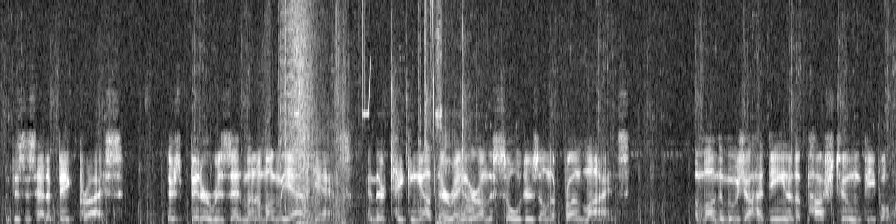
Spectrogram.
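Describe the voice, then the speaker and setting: Veteran spy, very low voice, grave, measured dramatic briefing, game, horse hooves and noise behind. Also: male voice, expressive. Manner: deliberate, weighty phrasing. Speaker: intelligence briefer on an audio tape. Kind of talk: dramatic scripted briefing narration. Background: horse hooves and game ambience.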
